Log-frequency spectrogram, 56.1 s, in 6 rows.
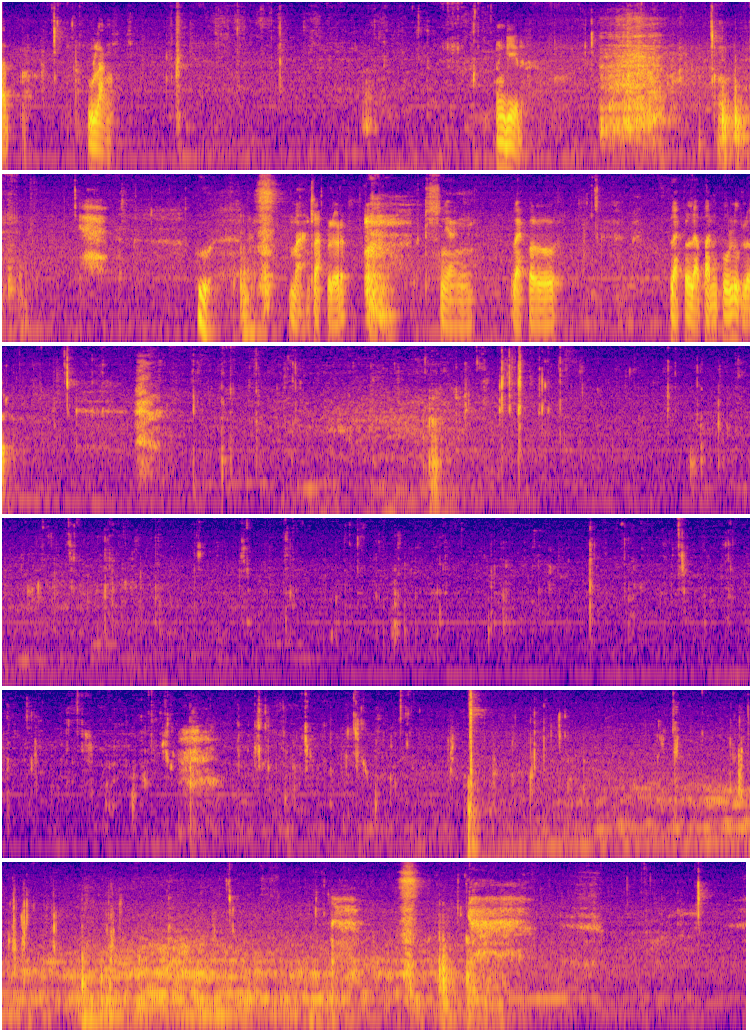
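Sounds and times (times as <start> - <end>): man chewing crispy chicken: 0.3 - 12.8, 18.9 - 50.0
wet mouth clicks: 40.4 - 49.0.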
